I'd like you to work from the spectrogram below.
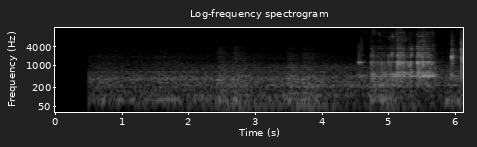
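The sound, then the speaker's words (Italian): A tram rumbles past outside during the quarantine with a steady low roar, building toward the end with bright metallic squeals and clatter from the wheels on the rails. “C'è la quarantena, cosa servono i tram?”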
